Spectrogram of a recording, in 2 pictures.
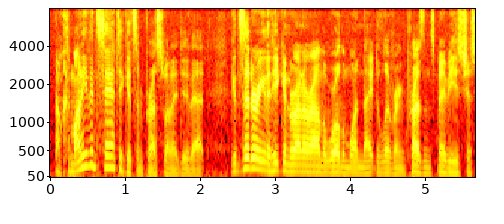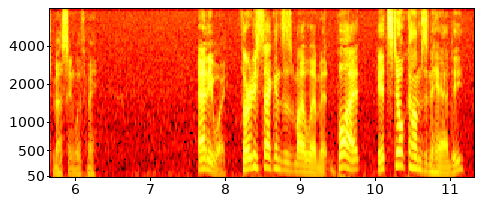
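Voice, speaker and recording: A man's voice: medium pitch, a bit bright. A man playing a cocky, playful winter spirit in an ASMR roleplay, speaking straight to the listener in flippant, sarcastic, casual banter. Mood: showing off.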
